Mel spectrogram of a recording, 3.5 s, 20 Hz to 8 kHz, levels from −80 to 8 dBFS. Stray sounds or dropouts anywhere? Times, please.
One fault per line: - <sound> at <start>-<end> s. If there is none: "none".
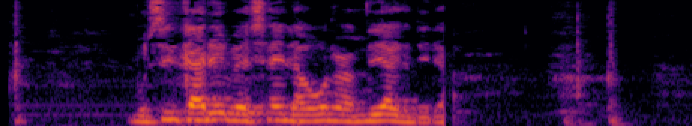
- dropout at 2.2-2.3 s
